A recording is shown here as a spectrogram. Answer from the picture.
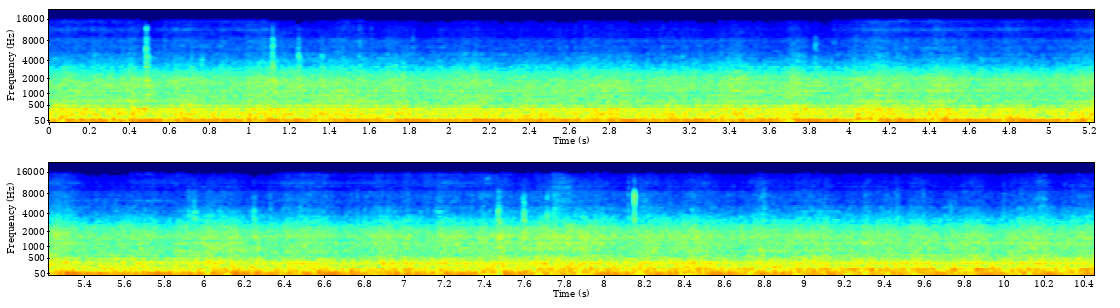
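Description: Forage harvester chopping corn, heard from inside the cab: a steady, unbroken machine drone with a constant hum, and a few faint ticks.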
